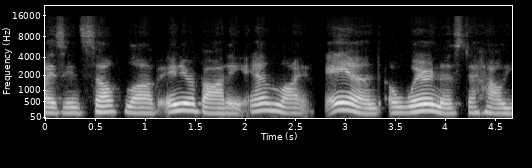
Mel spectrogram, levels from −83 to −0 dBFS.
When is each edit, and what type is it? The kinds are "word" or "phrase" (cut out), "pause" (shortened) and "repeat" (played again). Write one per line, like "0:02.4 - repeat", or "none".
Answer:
0:02.7 - pause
